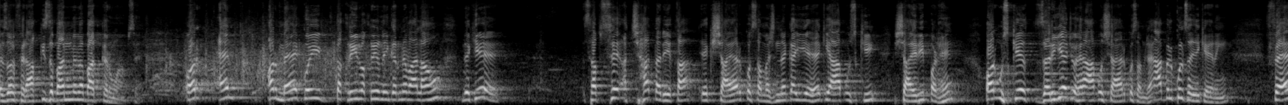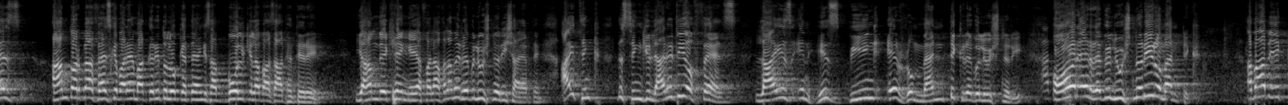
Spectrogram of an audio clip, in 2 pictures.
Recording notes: A live session from #JaipurLitFest2020.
